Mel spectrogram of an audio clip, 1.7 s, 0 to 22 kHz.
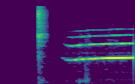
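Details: Mesa/Boogie Mark IIC+ Reissue in its headshell: after a thump, a steady shrill whistle near 1 kHz rises and holds, preamp oscillation not heard with the chassis out; heat suspected, reverb circuit being checked.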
